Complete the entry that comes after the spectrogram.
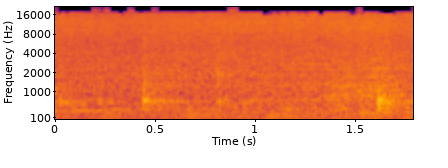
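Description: Chicken for pad ka prao sizzles loudly in a hot pan as its moisture cooks off, a dense, even hiss with a couple of faint stirring scrapes and no talking.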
